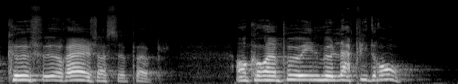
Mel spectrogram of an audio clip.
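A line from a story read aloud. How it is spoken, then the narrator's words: Cried out. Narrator (French): Moïse cria à l'Éternel en disant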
